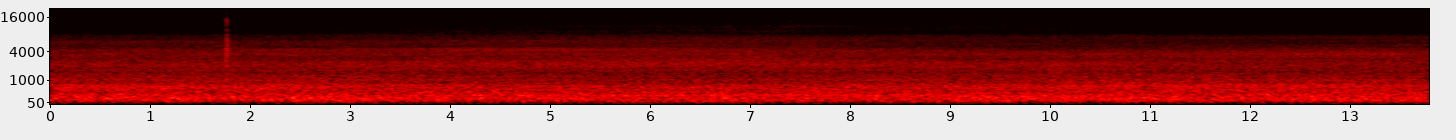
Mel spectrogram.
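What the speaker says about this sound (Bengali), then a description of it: "আর এই ঝর্ণার আওয়াজ।" Steady, even rush of a mountain waterfall near tea gardens at Tabakoshi, a constant dense hiss heard alone without a voice for the whole stretch.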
